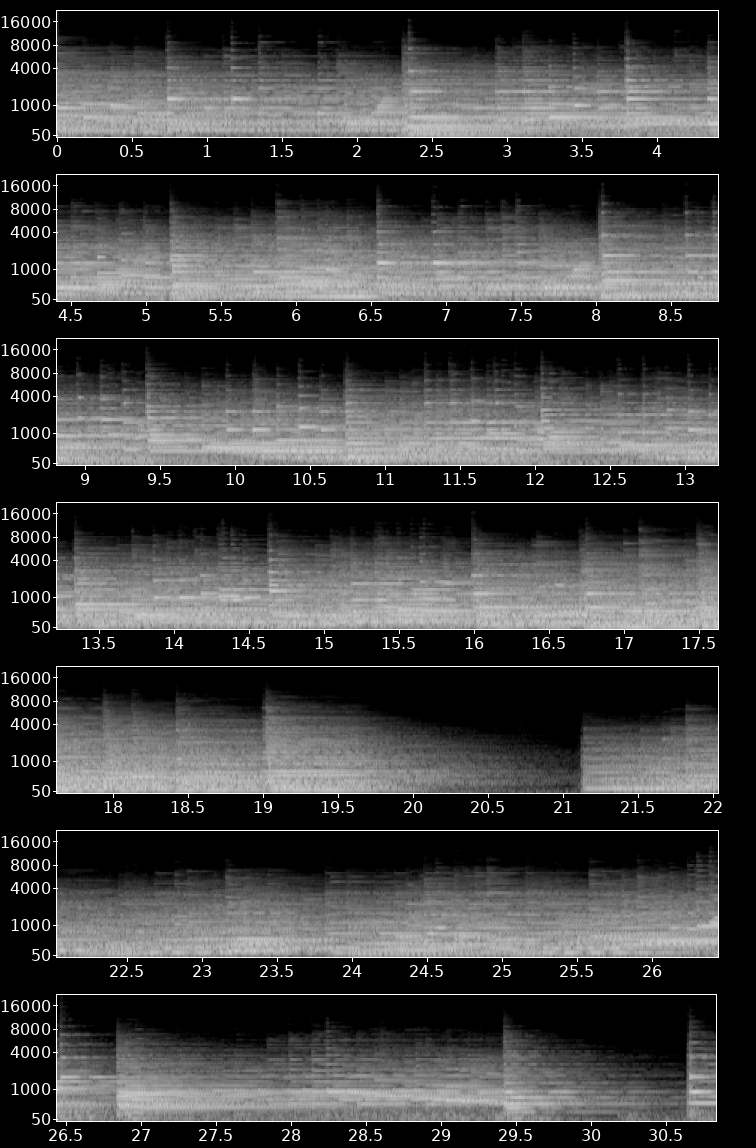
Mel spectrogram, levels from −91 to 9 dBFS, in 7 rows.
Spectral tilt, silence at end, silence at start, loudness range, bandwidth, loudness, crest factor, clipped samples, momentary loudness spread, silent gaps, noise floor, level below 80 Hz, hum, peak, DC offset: -8 dB/octave; 0 s; 0 s; 5 LU; 8.4 kHz; -17 LUFS; 16 dB; under 0.1%; 7 LU; none; -54 dBFS; -34 dBFS; none; -2 dBFS; under 0.1%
